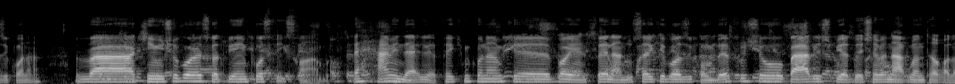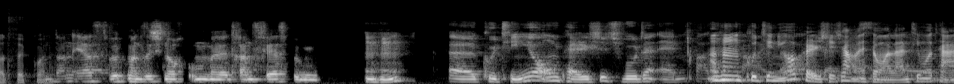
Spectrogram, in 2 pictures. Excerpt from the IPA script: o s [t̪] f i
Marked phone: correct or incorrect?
correct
